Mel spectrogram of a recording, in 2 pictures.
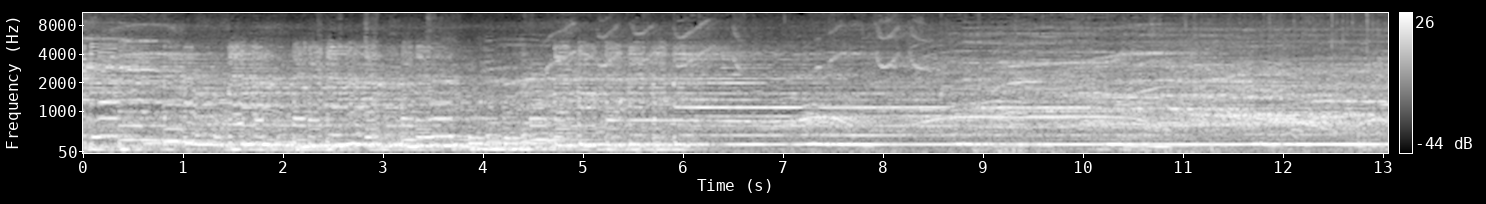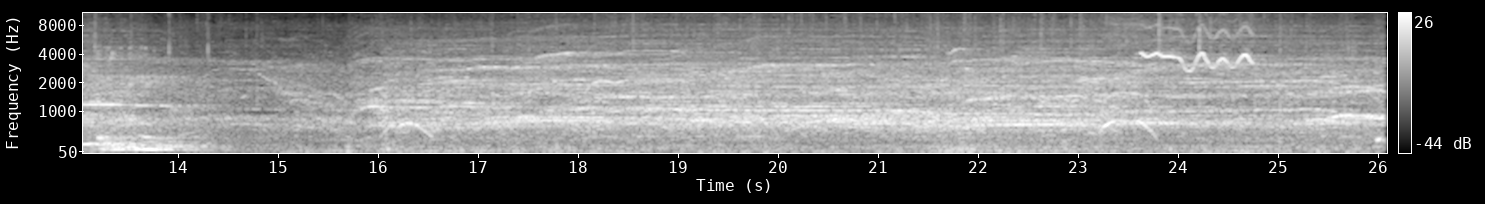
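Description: Live electric guitar with the band playing a slow, heavy blues-rock riff that stops suddenly about fourteen seconds in, after which a large concert crowd cheers and shouts.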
